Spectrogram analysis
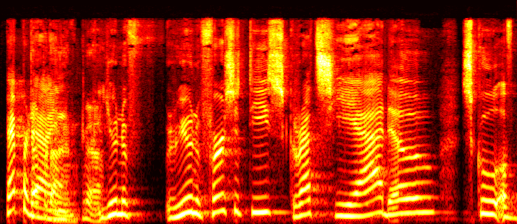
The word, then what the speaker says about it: Pepperdine: the university in, I don't know how to pronounce. Pepperdine. Right? Pepperdine.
